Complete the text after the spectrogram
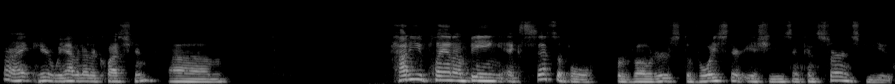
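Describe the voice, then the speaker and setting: A man's voice: a little high, expressive, normal speed, mellow, breathy edge, muffled recording. A man moderating a debate, reading audience questions aloud in a plain manner.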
